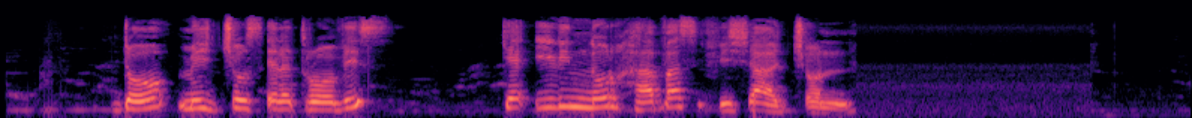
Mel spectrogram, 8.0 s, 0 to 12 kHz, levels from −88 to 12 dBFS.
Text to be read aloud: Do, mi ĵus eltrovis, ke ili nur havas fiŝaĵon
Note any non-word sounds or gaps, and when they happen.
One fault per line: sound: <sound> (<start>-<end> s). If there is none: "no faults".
no faults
